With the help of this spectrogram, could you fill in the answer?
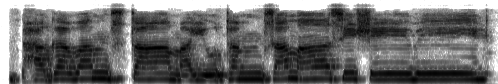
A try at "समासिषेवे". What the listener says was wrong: Only samasisheve, little more stress on samasisheve. That sakara since there's a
